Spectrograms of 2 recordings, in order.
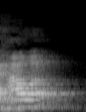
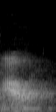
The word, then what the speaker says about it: hour: जैसे हम लिखते हैं HOUR, तो उसका उच्चारण होना चाहिए हावर, लेकिन वहां पर एच का उच्चारण साइलेंट होता है। क्या कहते हैं? आवर कहते हैं ना, आवर कहते हैं HOUR का।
